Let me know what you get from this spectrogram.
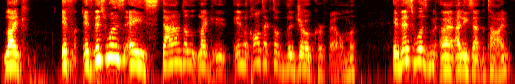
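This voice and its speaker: A young man hosting a casual podcast chat, excitable and swearing, often stumbling over his words. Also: high-pitched, measured pace. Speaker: podcast host.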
